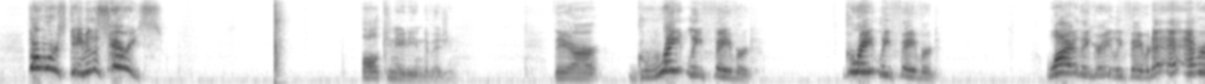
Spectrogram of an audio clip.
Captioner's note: clap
